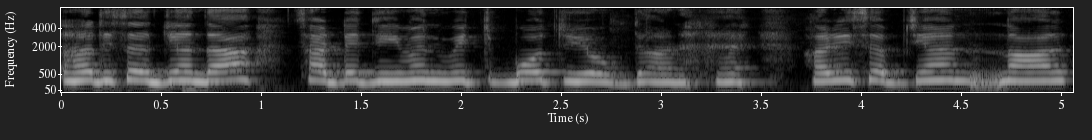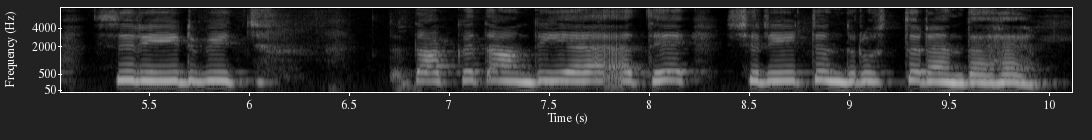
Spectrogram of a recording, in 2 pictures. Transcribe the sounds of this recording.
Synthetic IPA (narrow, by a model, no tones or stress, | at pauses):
ɦəɾisəb̚d͡ʒjãːd̪aːsaːɖeːd͡ʒiːʋənʋɪt͡ʃbɔːt̪joːɡd̪aːnhɛːhəɾisəb̚d͡ʒjãːnaːlʃəɾiːɾʋɪt͡ʃ | t̪aːkət̪ãːnd̪iːɦɛːət̪eːʃəɾiːɾt̪ə̃nd̪ʊɾʊst̪ɾɛ̃ːnd̪aːɦɛː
